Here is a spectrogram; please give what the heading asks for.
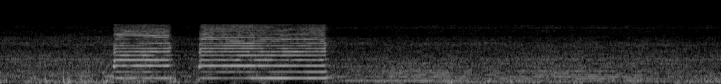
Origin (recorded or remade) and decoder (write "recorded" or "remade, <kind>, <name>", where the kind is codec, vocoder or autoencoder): remade, codec, DAC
